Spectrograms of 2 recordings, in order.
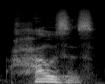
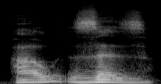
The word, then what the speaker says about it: houses: Note the pronunciation sound houses, houses. We have two Z sounds here.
